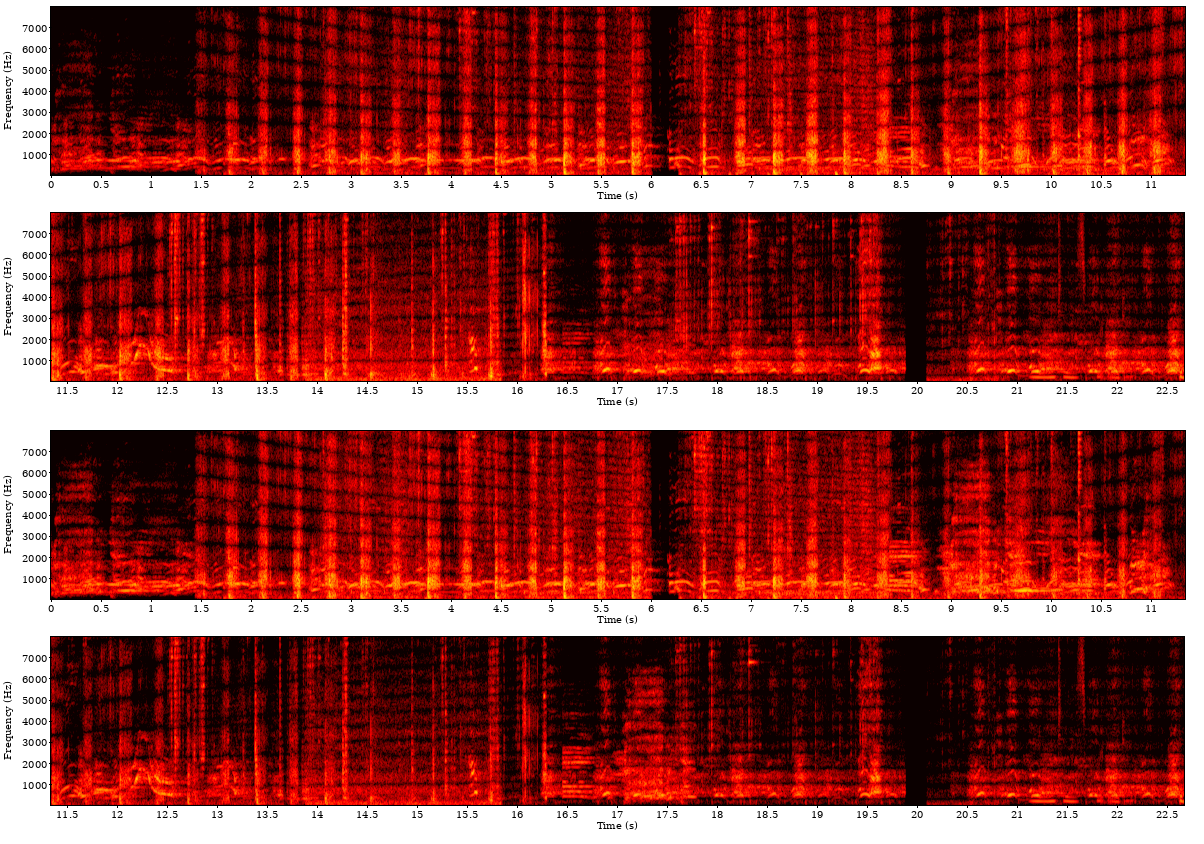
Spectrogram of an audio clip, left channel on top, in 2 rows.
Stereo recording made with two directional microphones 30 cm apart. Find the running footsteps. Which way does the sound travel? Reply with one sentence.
In this clip you hear the running footsteps travel towards the left.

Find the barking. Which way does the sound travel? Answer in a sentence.
You can hear the barking move to the left.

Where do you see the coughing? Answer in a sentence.
You can hear the coughing on the right.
